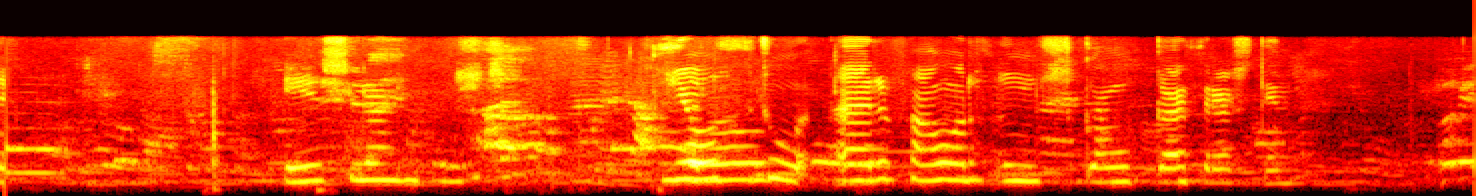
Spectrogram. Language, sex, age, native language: Icelandic, female, 18-19, Icelandic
